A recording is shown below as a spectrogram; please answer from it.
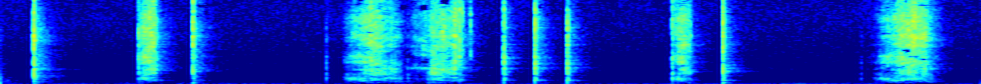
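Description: The metal tip of a ballpoint pen scratches and scrapes along the marked edge of a long, flat, solid wooden yardstick held up by fingertips. Sharp, bright ticks mix with longer raspy strokes, all at a quiet, close level.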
